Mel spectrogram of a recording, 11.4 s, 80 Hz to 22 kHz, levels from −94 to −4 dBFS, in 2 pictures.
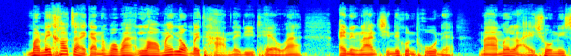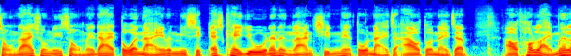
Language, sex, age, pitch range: Thai, male, 20-39, 90-120 Hz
